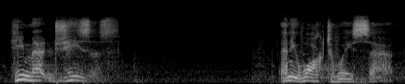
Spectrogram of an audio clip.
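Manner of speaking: soft, low, sorrowful breath of dismay; saddened. Acted. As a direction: mourn the friend under the breath. Zacchaeus grieves for his friend.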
